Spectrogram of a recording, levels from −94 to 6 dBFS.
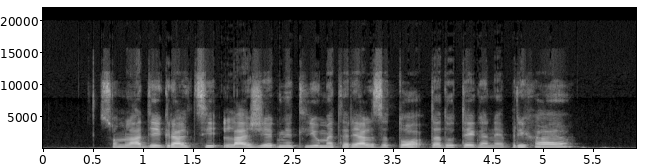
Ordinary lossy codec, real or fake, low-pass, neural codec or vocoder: Opus, 32 kbps; fake; 19.8 kHz; vocoder, 44.1 kHz, 128 mel bands every 256 samples, BigVGAN v2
